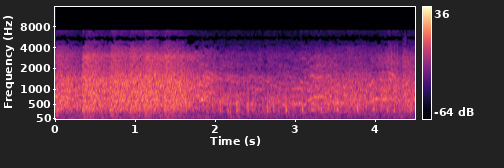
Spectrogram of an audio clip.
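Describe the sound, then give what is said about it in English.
Massed gunfire in a dramatized battle as outlaws charge the defenders of a mine: a dense, continuous crackling roar of many overlapping shots, loud throughout and easing slightly midway. “their guns ready, their faces grim with determination. At last, the Lone Ranger gave the command. Open fire!”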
